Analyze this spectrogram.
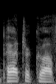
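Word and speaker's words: Patricof: let's see if I can pronounce this correctly Patrick cough Ventures did I say it right Patrick is right so Alan patrickoff who is one of the one of the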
